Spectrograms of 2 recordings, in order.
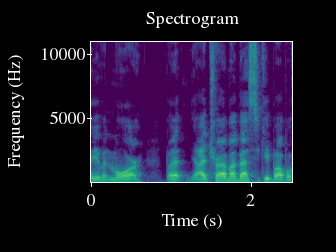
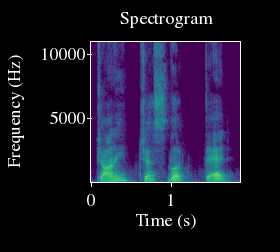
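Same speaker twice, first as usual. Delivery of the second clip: ordinary delivery, nothing marked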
